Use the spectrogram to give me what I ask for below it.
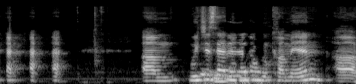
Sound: laughter

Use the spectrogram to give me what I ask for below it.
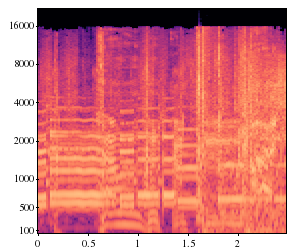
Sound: humming; yelling

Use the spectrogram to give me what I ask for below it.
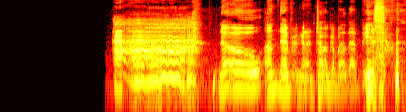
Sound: shouts; chuckles

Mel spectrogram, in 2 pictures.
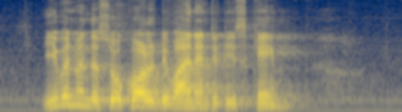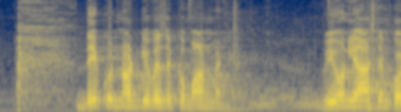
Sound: laughs

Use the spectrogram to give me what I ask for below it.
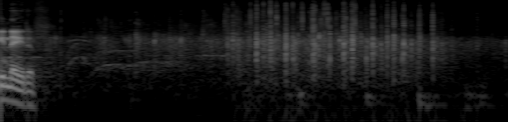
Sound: audience applauding

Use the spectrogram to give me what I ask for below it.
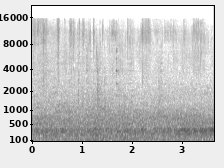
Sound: fly buzzing; wind howling

